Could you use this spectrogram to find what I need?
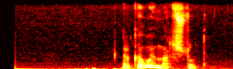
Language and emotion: Russian, neutral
